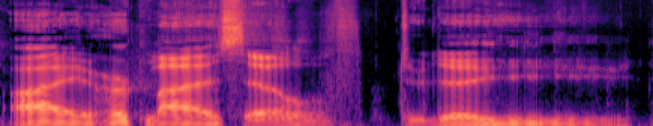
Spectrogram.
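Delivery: very deep, very slow voice, last word stretched. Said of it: "So I can do [name]".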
